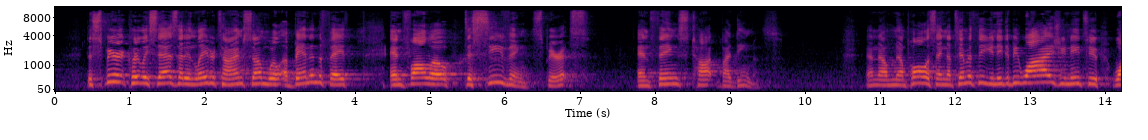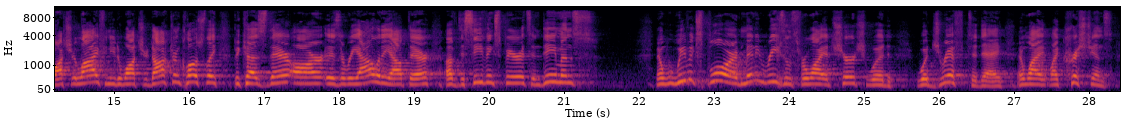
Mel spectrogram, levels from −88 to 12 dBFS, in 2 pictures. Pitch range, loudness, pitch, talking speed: 180-235 Hz, -28 LUFS, 200 Hz, 165 wpm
